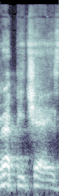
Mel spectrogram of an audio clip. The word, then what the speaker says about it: Repice: what's your last name how do you pronounce it repeat how you would actually yeah it's been mispronounced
